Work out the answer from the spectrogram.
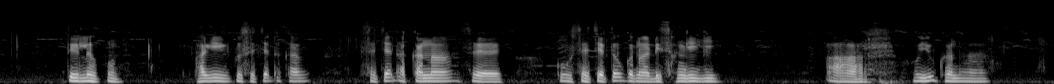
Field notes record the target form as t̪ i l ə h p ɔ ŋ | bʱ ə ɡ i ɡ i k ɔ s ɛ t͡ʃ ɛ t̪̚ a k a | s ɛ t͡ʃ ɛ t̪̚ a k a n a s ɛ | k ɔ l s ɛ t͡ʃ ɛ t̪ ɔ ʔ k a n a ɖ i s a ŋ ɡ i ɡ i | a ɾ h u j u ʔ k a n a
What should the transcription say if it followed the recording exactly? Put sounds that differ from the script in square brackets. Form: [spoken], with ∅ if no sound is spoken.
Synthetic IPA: t̪ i l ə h p ɔ [n] | bʱ [a] ɡ i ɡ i k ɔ s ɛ t͡ʃ ɛ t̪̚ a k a | s ɛ t͡ʃ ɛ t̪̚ a k a n a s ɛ | k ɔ [∅] s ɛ t͡ʃ ɛ t̪ ɔ ʔ k a n a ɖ i s a ŋ ɡ i ɡ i | a ɾ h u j u ʔ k a n a

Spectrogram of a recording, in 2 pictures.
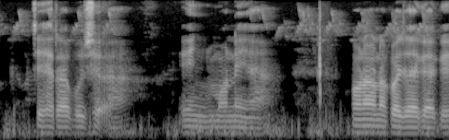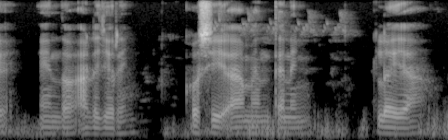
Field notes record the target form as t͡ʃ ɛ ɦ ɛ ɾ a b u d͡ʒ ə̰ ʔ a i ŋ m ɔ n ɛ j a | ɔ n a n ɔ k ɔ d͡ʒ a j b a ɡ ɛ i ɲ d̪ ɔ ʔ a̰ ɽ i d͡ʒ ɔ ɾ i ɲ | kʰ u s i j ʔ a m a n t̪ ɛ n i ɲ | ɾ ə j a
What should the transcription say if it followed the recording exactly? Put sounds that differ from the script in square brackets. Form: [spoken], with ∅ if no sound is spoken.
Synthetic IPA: t͡ʃ ɛ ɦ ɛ ɾ a b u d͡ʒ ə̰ ʔ a i [ɲ] m ɔ n ɛ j a | ɔ n a n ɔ k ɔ d͡ʒ a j [ɡ] a ɡ ɛ i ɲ d̪ ɔ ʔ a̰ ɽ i d͡ʒ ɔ ɾ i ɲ | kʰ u s i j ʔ a m [ɛ] n t̪ ɛ n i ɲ | [l] ə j a

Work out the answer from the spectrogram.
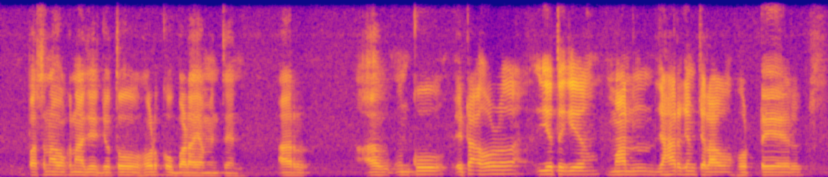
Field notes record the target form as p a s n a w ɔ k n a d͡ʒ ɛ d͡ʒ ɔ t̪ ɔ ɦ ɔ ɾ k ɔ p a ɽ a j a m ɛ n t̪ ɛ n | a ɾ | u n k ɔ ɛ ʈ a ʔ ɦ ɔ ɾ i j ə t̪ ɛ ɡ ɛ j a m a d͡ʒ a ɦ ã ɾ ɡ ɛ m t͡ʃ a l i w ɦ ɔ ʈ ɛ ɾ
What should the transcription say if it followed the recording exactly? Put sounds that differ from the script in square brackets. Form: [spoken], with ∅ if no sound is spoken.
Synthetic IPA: p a s n a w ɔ k n a d͡ʒ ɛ d͡ʒ ɔ t̪ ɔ ɦ ɔ [ɽ] k ɔ [b] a ɽ a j a m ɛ n t̪ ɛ n | a ɾ | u n k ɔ ɛ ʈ a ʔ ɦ ɔ [ɽ] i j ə t̪ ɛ ɡ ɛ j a m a d͡ʒ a ɦ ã ɾ ɡ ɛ m t͡ʃ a l [a] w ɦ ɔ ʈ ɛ [l]

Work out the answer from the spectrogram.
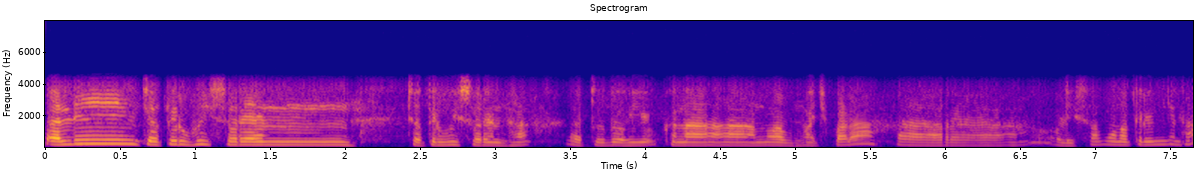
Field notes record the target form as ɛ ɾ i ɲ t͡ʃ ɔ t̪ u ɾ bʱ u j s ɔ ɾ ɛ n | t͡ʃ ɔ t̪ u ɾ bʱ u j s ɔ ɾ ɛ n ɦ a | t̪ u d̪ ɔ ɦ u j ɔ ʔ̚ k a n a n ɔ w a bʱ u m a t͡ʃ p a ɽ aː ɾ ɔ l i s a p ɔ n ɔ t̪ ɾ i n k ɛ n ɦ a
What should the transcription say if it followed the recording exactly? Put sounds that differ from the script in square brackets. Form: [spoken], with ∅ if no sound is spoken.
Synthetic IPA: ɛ [l] i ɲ t͡ʃ ɔ t̪ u ɾ bʱ u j s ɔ ɾ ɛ n | t͡ʃ ɔ t̪ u ɾ bʱ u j s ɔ ɾ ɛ n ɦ a | t̪ u d̪ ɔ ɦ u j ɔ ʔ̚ k a n a n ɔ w a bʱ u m a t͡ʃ p a ɽ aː ɾ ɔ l i s a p ɔ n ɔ t̪ ɾ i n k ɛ n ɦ a

